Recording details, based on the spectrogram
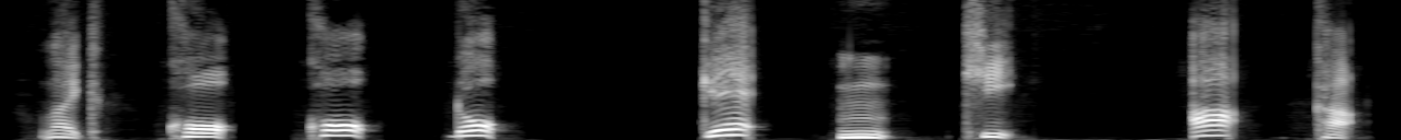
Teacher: And please also notice that each syllable has the same length.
